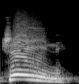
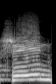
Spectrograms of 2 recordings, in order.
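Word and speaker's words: train: আর এ আই এন ট্রেইন শব্দটা হচ্ছে ট্রেইন আমরা ট্রেন করি ভুল উচ্চারণ করি বলে বানান গুলো আমরা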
